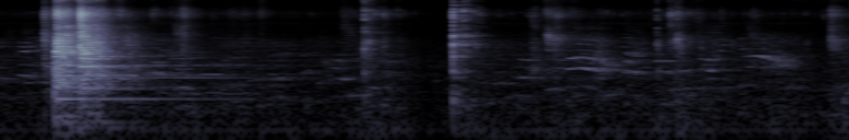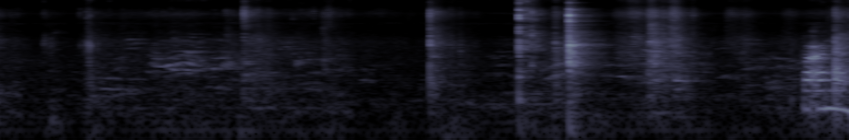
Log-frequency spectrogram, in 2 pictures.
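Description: Pechay Baguio salad is mixed in a bowl, with clinks of a utensil against dishes and soft scraping, intermittent and close, while a person talks quietly between the sounds.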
